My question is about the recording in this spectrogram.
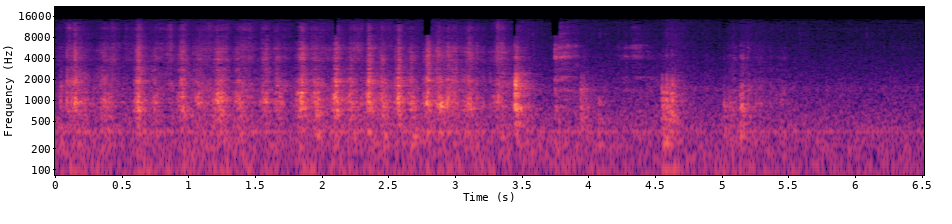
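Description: A knife sawing through a toasted, griddled sandwich on a wooden cutting board: a quick run of short scraping strokes through the crisp bread crust for about three and a half seconds, then a few softer scrapes.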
